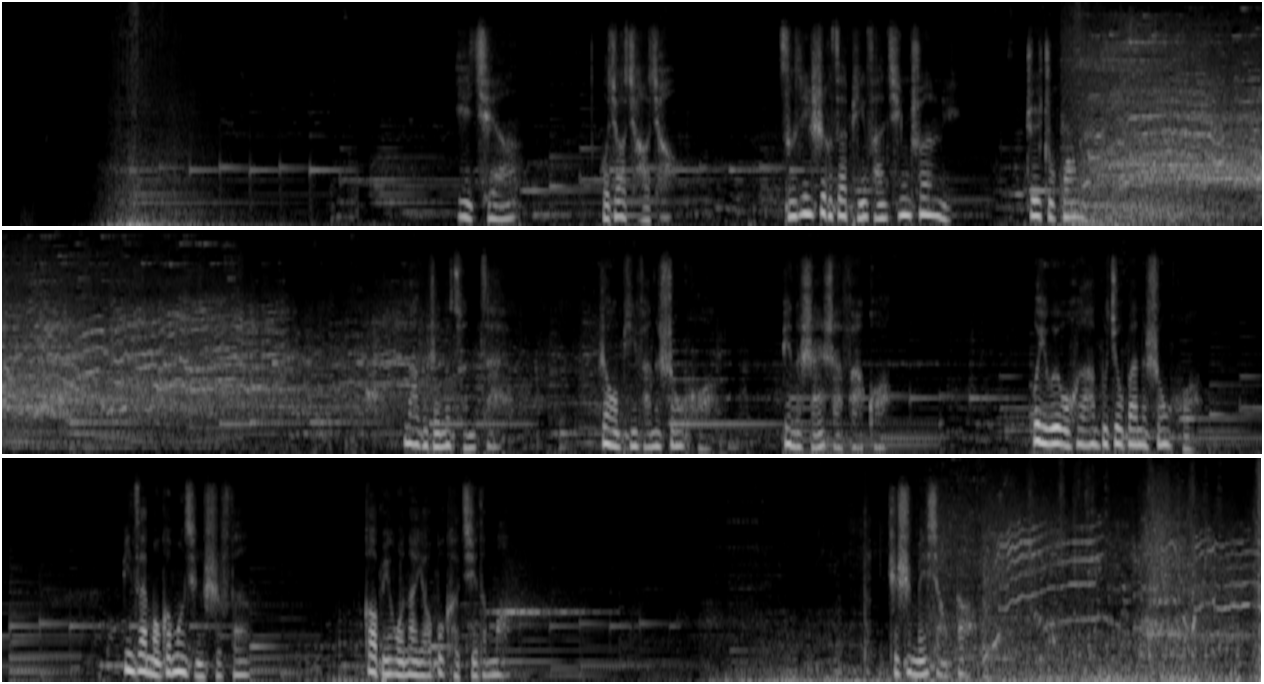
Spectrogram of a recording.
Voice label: 小说 配音; 老婆粉了解一下; 盛乔

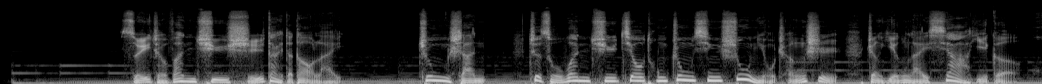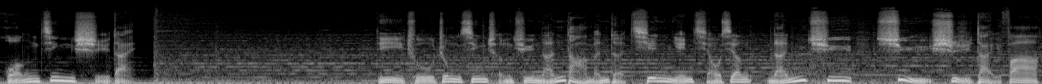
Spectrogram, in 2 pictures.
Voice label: 开发区宣传

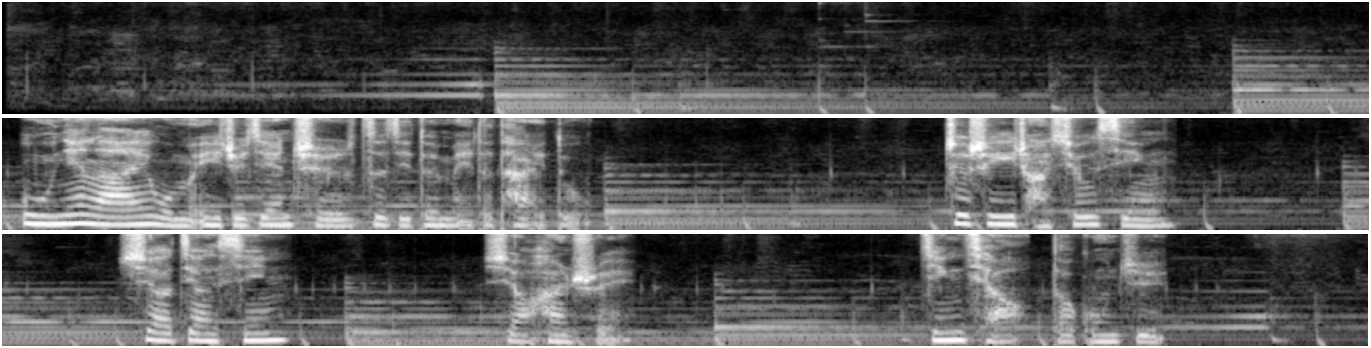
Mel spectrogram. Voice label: 明媚 广告 时尚 精致; 每一个你

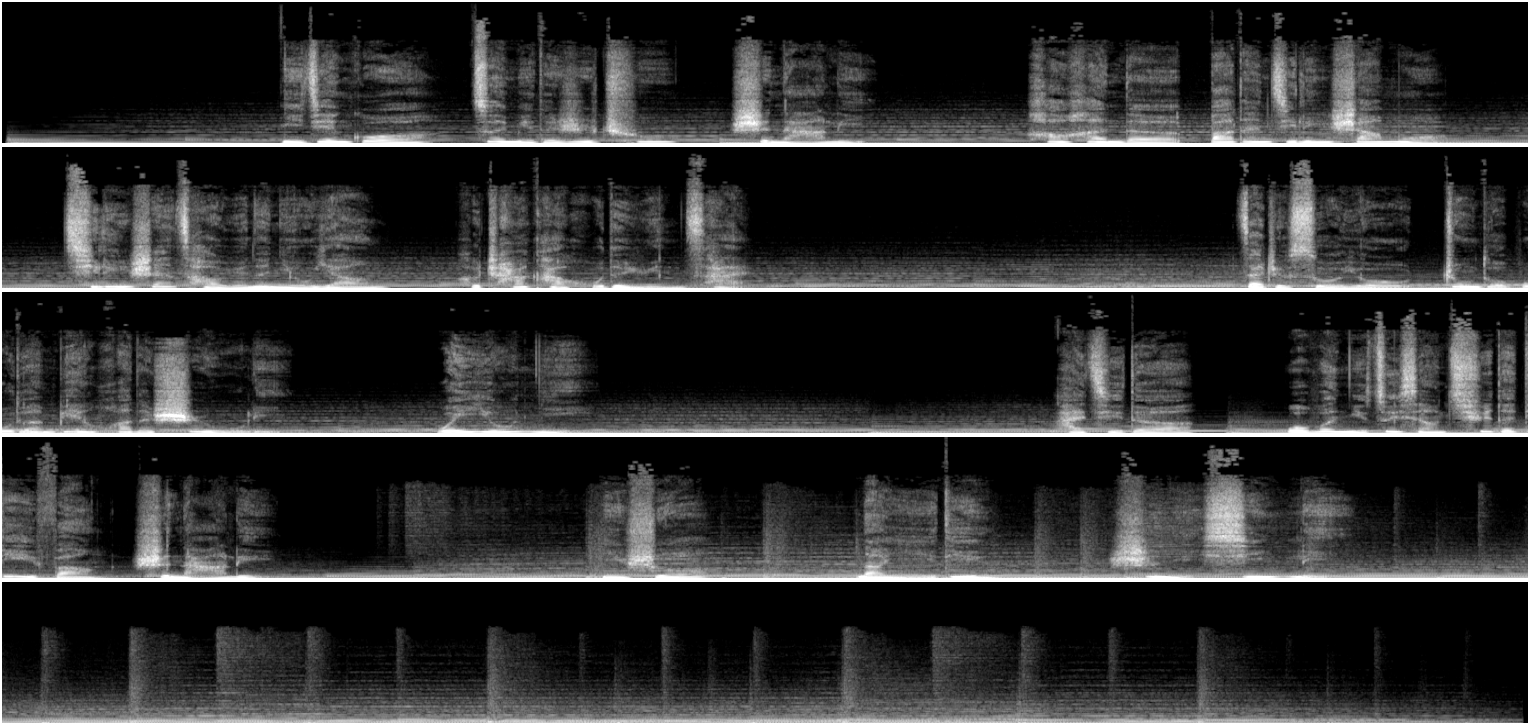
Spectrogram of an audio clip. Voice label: 旁白 样音

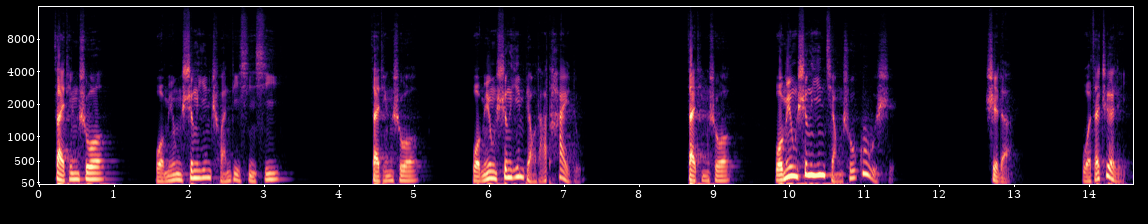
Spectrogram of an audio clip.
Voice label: 讲述类

